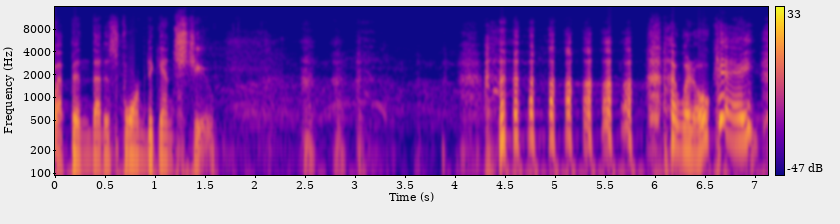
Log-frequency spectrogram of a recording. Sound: congregation exclaiming

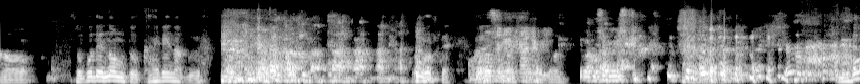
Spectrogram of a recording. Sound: laughs

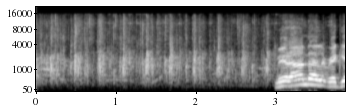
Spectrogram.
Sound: cheering

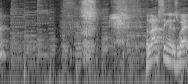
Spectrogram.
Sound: sniffs

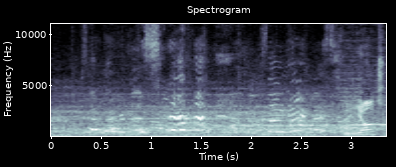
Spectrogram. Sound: laughing; voiceover

